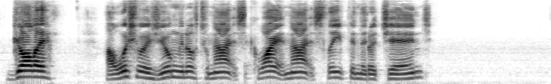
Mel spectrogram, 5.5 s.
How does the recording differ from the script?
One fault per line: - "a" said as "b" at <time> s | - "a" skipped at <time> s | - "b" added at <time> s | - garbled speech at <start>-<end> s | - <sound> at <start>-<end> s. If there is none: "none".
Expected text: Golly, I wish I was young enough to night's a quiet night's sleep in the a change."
none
